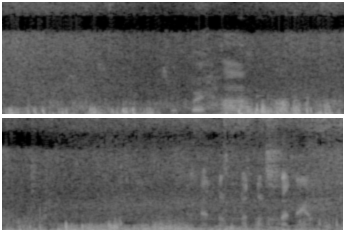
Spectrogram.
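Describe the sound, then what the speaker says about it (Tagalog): Strong wind buffets a beach campsite, with steady rushing gusts and microphone rumble throughout, while a person speaks briefly over it. "Sobrang hangin."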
